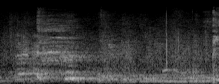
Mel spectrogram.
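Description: A cough about half a second in, among the voices of choir members between sung passages.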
